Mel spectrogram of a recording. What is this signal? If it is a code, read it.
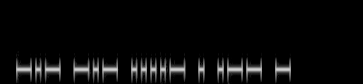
Morse code, heard as a keyed tone, about 25 wpm, 700 Hz. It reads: KK4EWT
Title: USA Callsign DE Callsign 25wpm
